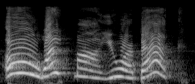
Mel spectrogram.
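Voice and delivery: put-on high, bright child's greeting; excited boy. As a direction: call out like an eager little boy. Boy greets returning missionary.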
